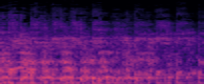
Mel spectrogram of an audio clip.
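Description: Stick drumming on large drums, a dense run of strokes, with a crowd's mixed voices underneath.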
